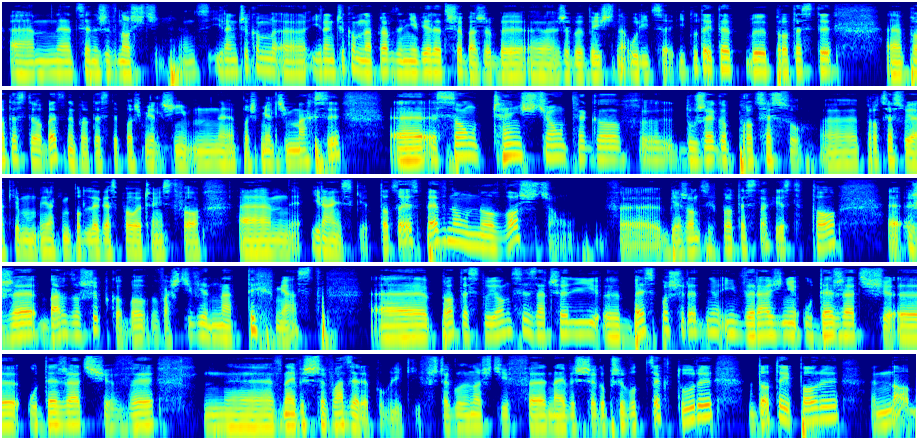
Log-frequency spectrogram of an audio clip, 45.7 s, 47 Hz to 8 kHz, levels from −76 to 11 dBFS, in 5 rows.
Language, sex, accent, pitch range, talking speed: Polish, male, native, 90-115 Hz, 95 wpm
